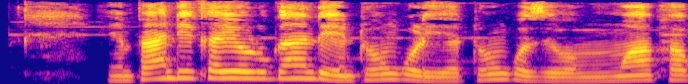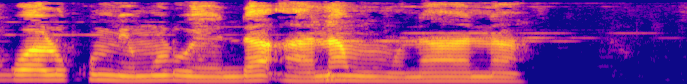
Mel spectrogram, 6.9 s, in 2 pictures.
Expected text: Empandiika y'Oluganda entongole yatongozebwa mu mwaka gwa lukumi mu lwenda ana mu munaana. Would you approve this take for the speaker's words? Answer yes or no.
yes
